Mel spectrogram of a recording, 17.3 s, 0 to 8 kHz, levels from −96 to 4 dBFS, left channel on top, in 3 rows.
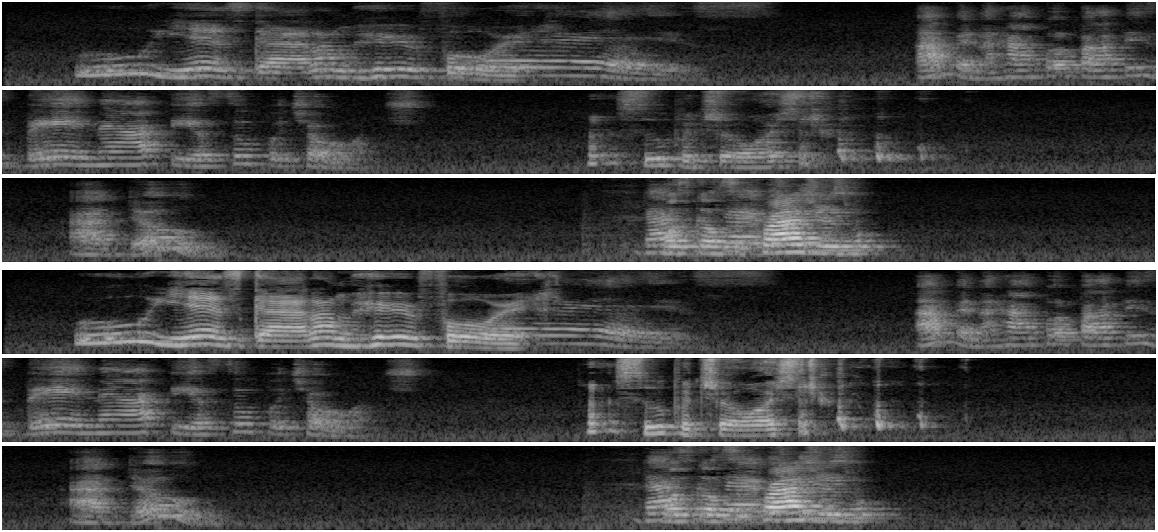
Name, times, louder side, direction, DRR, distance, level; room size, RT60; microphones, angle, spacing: voice 1, 0.4-2.8 8.7-10.2, right 8 dB, 85° right, 0.3 m, -31 dB
voice 2, 2.2-3.4 4.6-7.8 11.9-12.6 14.7-15.8, equal, ahead, 1.3 m, -38 dB
voice 3, 14.8-15.8, equal, 55° left, 0.9 m, -23 dB
3.3 x 2.0 x 3.6 m
head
